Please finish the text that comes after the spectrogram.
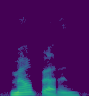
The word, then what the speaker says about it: Mountbatten: But apparently this is how you pronounce it. Mount Batten.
